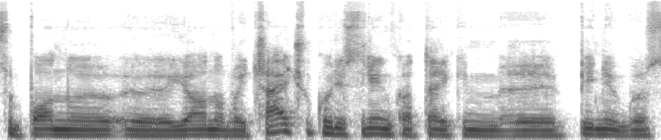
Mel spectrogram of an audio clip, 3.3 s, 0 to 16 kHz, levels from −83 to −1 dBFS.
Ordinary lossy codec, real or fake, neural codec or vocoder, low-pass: Opus, 16 kbps; fake; vocoder, 44.1 kHz, 128 mel bands every 512 samples, BigVGAN v2; 14.4 kHz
